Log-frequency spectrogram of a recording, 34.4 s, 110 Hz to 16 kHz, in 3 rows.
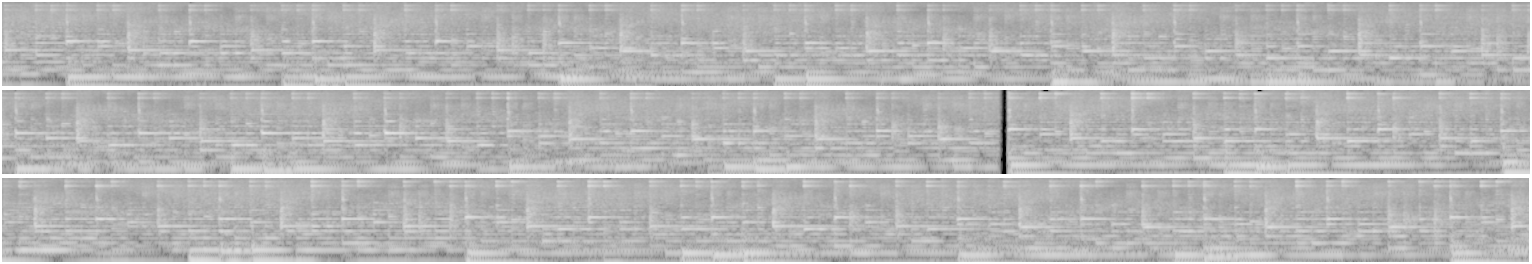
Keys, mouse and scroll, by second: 1.7 click, 3.0 click, 5.2 click, 8.4-8.8 scroll down 1, 8.8 click, 11.1 click, 13.9 click, 18.5 click, 19.7 g, 20.4 click, 20.5 scroll up 1, 20.8 Tab, 21.0 click, 21.1 Tab, 21.3 click, 21.5 Tab, 21.7-22.3 scroll up 1, 22.3 click, 23.1 3, 23.3-23.8 scroll down 1, 23.8 click, 24.3 alt+shift+click, 25.4 ctrl+z, 26.3 click, 26.6 alt+shift+click, 29.6 scroll down 1, 31.3 click, 31.5 ctrl+z, 31.6 scroll down 1, 32.7 alt+shift+click, 33.5 alt+shift+click, 33.9 ctrl+z, 34.1 scroll up 1.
